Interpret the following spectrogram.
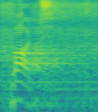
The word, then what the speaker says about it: bought: जैसे कि BOUGHT, this is बॉट। यहाँ पे देखिए G और H जो हैं वो दोनों साइलेंट हो चुके हैं, ठीक है।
